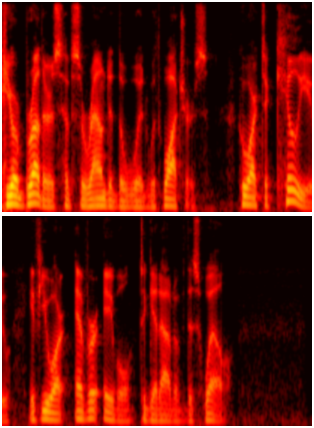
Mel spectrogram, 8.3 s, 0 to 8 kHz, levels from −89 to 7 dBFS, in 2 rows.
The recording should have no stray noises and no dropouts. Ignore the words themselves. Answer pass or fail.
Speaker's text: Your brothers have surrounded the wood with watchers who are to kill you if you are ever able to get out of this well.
pass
